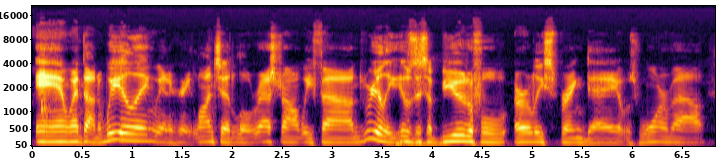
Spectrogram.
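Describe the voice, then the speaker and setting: A middle-aged man hosting a podcast, chatting casually and telling stories with loud bursts when he gets excited. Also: medium pitch, brisk, clean tone, dry recording. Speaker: podcast host. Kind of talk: casual chat.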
